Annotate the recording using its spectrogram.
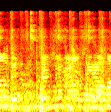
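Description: Live band music: electric guitar, upright double bass and drum kit playing together with a steady beat.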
